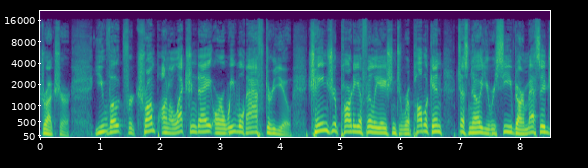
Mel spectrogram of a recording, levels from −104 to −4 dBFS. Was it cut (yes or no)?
yes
